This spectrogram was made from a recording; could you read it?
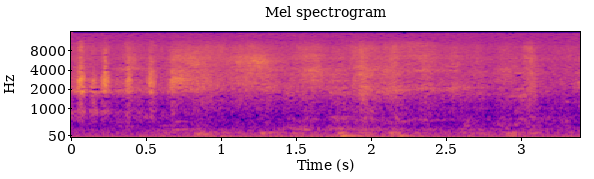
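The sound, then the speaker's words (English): A person mimics an eager, happy dog panting: a quick, steady run of breathy huffs, moderately loud, with no other voices or sounds around it. “"Good dog, good dog, good dog," and that dog's going to go like this.”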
